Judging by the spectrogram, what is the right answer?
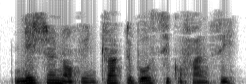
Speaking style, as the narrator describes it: He no longer muttered

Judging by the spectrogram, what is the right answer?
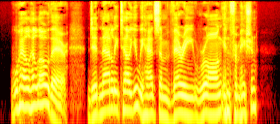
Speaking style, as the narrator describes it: Byron laughed

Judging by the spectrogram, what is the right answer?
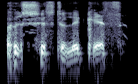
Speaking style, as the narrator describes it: chuckled Kerrigor

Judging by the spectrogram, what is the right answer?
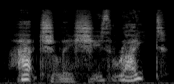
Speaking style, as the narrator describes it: said a soft, rasping voice behind me

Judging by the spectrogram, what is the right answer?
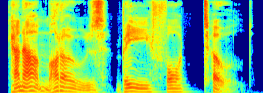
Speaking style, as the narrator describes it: he repeated slowly

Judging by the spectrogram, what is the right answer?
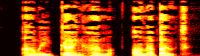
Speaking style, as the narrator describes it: I sighed

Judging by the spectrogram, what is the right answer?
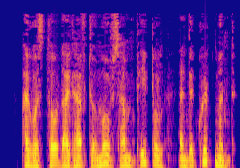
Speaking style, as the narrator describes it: said, the words tumbling breathlessly from her mouth

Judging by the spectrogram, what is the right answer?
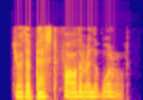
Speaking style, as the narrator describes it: she whispered

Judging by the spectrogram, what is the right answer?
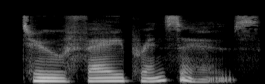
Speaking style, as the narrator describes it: the hind purred

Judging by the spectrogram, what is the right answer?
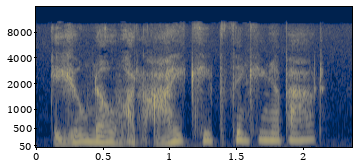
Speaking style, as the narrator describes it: Lois's voice had dropped to a whisper

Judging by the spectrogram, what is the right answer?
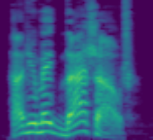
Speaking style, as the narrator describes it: I exclaimed

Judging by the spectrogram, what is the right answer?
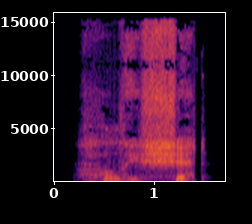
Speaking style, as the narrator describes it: I muttered

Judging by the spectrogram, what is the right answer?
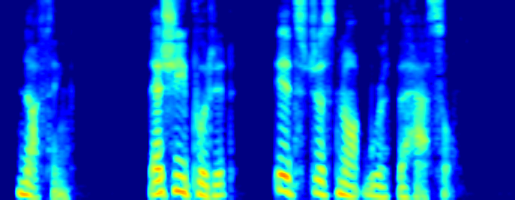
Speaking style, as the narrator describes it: Karen said flatly

